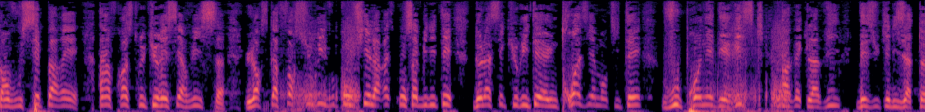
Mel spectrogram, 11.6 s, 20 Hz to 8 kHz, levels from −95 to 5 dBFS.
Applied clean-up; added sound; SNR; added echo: classical method spectral subtraction.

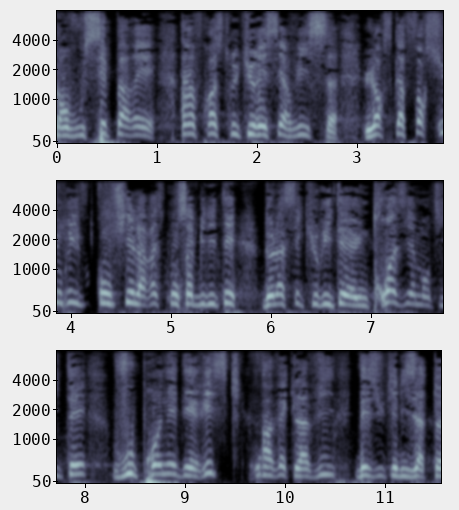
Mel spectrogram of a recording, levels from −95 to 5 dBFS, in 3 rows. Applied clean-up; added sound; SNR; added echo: neural mask model Resemble Enhance denoiser.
